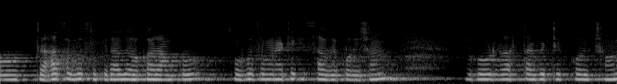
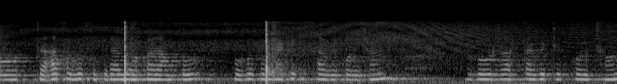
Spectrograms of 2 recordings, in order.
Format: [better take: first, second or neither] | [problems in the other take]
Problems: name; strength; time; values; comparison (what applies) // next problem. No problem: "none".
first | background sound (Fire); 8 dB below the speech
